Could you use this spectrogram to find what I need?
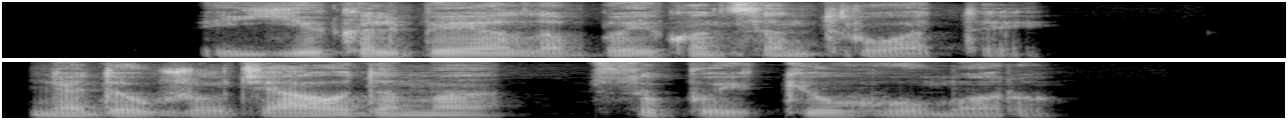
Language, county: Lithuanian, Vilnius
